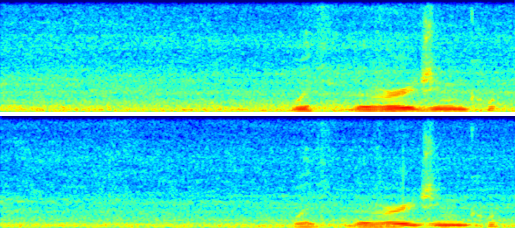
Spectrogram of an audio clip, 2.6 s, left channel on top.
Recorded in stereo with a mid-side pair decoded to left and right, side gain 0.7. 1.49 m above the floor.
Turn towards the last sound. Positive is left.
turn(degrees=20)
